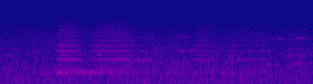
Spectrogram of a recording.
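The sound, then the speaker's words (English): A small park train's horn toots once at the McCormick-Stillman Railroad Park in Phoenix, a bright sustained honk lasting about a second, over steady outdoor rumble. Fainter horn tones linger briefly afterward, with no voices. “This is about the perfect time to be outside, be on the train for an extended period of time, and do those kind of rides so the kids don't get overheated.”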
